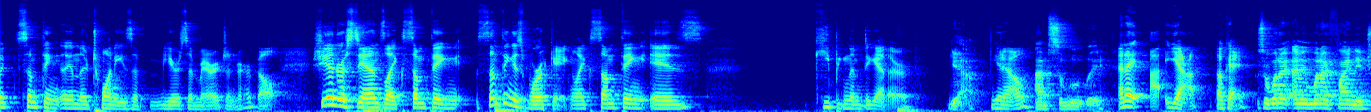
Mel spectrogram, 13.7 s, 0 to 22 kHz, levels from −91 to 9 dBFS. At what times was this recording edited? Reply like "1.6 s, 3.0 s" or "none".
none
